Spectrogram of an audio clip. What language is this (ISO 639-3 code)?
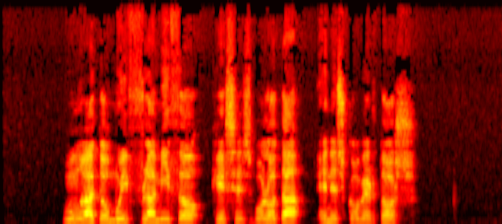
arg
